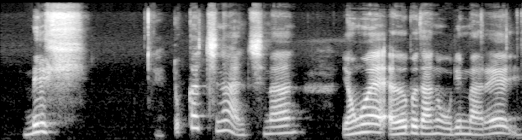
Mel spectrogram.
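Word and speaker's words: Milch: 그냥 펴고 정확하게 우리말의 리을 발음처럼 하시면 됩니다. 밀히, 밀히.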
